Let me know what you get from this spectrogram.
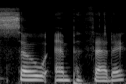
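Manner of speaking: ordinary delivery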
